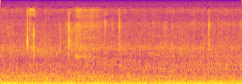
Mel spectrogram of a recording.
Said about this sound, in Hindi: हाँ, ट्रैफिक भी मिलेगा, ट्रैफिक से आप बच नहीं सकते हैं।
